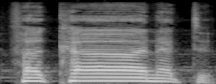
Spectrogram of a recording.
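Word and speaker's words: فكانت: നീട്ടാൻ ഫക്കാനത്ത് അബ്വാ ഫക്കാനത്ത് കാഫിനെ ദീർഘം അലിഫ് നത്ത് ഒരിക്കലും ത് മലയാളത്തിൽ തലയുടെ തൻ പാടില്ല ഫക്കാനത്ത് ഒരല്പം കാറ്റ് പുറത്തേക്ക് വരുക അബ്വാ അബ്വാ ബിന്റെ ഉച്ചാരണം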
